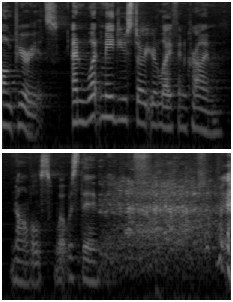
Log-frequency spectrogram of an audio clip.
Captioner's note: chuckle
